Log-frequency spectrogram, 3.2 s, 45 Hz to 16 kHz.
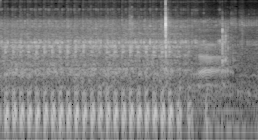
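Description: A Rusi 110 scooter engine failing to start: a fast, regular chugging turnover of about ten thumps a second for two and a half seconds, close and fairly loud, then it dies away into faint rattles and quiet.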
